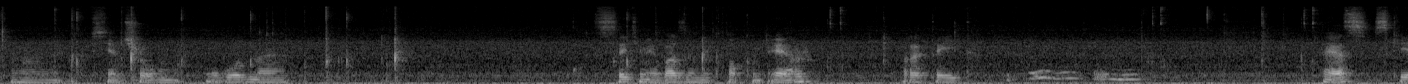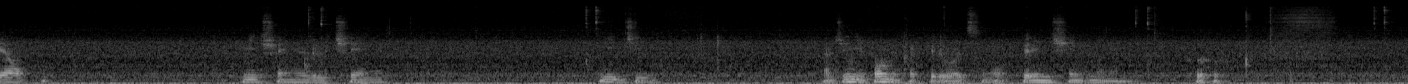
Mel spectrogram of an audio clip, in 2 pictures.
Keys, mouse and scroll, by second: 0.0-0.6 middle drag, 0.8-1.2 shift+middle drag, 1.5 scroll down 1, 1.8 scroll up 2, 2.5-3.1 middle drag, 3.5-3.9 shift+middle drag, 6.3 shift+middle click, 8.3 click, 8.7 r, 11.6 right click, 13.0 click, 13.7 s, 17.2 right click, 20.0 click, 21.1 g, 25.5 right click, 26.5 middle click, 27.8 click.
